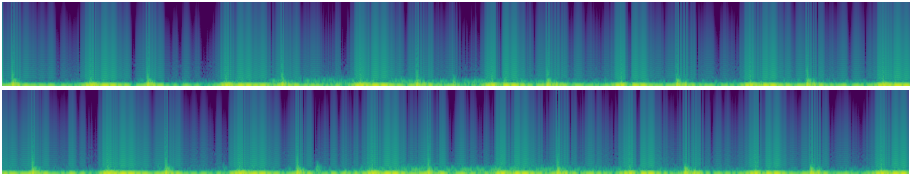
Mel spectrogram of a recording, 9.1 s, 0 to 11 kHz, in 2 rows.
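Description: Steady low thumping heartbeat at about 90 beats a minute over a soft hum; regular rhythm.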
